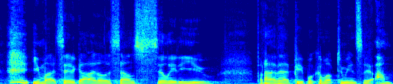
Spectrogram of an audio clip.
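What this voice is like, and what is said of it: Usual voice. Nothing is said of it.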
